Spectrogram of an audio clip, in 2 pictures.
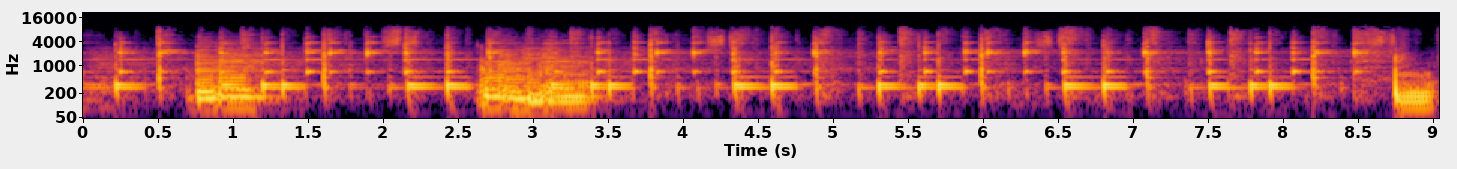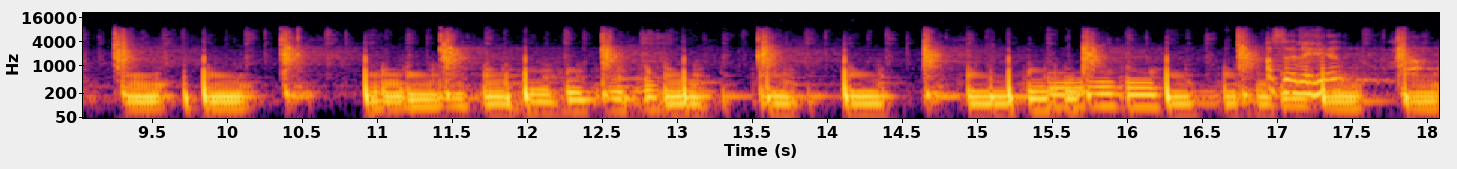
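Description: A hip hop instrumental intro with no vocals: steady, pulsing synth-like chords for the first half, then punchy drum hits and rhythmic stabs drive a loud, busy groove.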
